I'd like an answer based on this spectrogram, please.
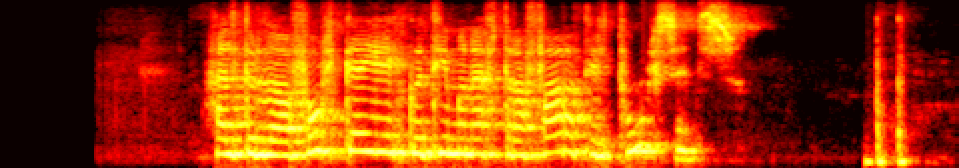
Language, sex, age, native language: Icelandic, female, 40-49, Icelandic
